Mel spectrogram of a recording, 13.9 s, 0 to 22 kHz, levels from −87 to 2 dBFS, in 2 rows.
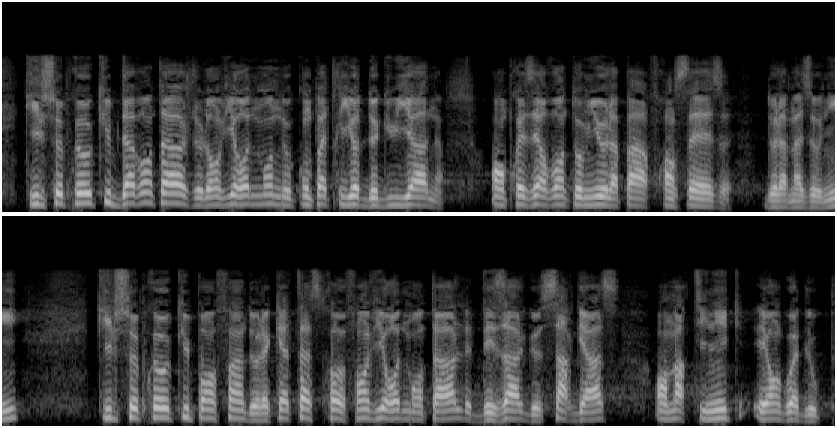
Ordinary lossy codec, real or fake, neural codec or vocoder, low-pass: none; real; none; none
